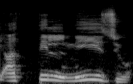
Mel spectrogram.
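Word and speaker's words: التلميذ: আমাদের উচ্চারণ আসবে আততাততাল আততিলমিজু। আতলমিজু। এখানে লাম উচ্চারণটা আসছে না।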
